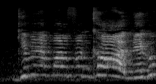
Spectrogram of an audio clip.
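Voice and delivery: shouting. Demanding the card after a question about food stamps: yelling. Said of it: "Who was you yelling at?".

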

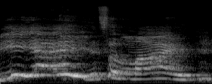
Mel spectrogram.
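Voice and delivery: very high, very loud, shrill shriek. Narrator reading a story, a lady reacting to a doll that just yelled: screaming. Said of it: "The lady screamed".

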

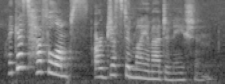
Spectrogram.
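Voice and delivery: ordinary delivery

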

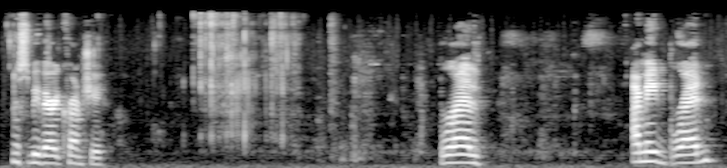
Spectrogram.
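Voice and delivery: chewing while talking, food in mouth. Speaker eating bread by the microphone, talking while chewing. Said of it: "your model is chewing".

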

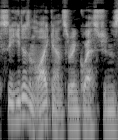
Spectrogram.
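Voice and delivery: ordinary talk, nothing marked

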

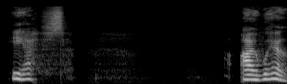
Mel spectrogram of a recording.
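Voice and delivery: quavering, tremulous voice, barely steady. The little princess accepts the witch's painful bargain, in a trembling voice. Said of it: "said the little princess in a trembling voice".

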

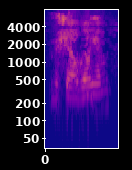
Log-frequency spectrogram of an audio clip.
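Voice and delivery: ordinary talk, nothing marked

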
